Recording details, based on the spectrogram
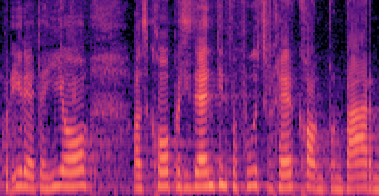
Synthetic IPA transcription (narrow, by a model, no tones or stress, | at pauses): bəɾiɾɛtəhiːoː | ɑlskʰoːpɾɛsidɛntɪnfɔmfuəsfəɾkeːɾkʰɑntonbæɾn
